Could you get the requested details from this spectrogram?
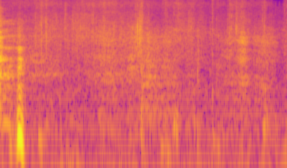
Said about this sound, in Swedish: Vad är det för djur som går där? Det är kor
